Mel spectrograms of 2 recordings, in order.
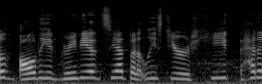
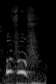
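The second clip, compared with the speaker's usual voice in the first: mock woof. Dog barking.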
